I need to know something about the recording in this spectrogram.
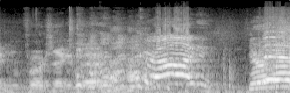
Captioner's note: all laugh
